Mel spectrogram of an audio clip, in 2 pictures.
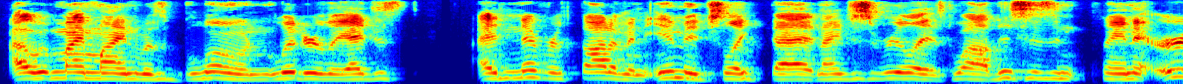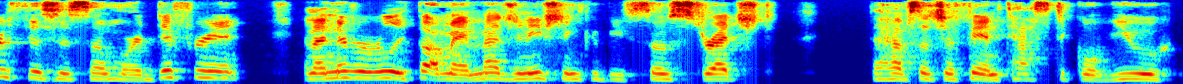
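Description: A woman's voice: medium pitch, darkish tone, muffled recording. An American woman, a guest telling stories in an enthusiastic, casual way and laughing easily. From United States. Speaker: podcast guest. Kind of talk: casual interview chat.

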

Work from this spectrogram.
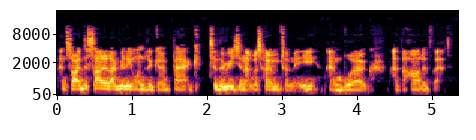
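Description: A man from Zimbabwe, a business executive answering interview questions in a measured, explanatory way with frequent fillers. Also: fairly low pitch, level tone, bright, forceful tone, slightly rough, dry recording, rough recording.

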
